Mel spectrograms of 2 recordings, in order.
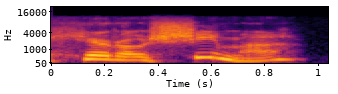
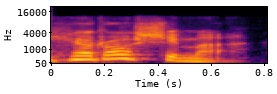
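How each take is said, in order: First: The stress is on the second-to-last syllable. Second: The syllables are stressed evenly. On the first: This is how Americans say it. The speaker calls it wrong. "Americans will say Hiroshima because we're used to stressing the second to last syllable" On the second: This is how Japanese speakers say it. The speaker calls it right. "the Japanese will say Hiroshima"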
